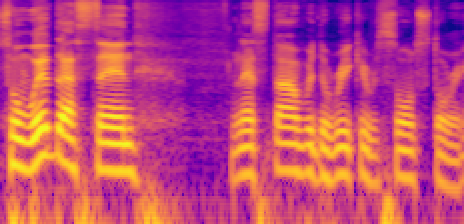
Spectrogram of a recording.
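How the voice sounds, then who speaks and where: With a Spanish accent, this speaker keeps a moderate pace. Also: man. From Mexico, raised in Chicago from age seven. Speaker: personal trainer and podcast host. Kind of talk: solo podcast monologue.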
